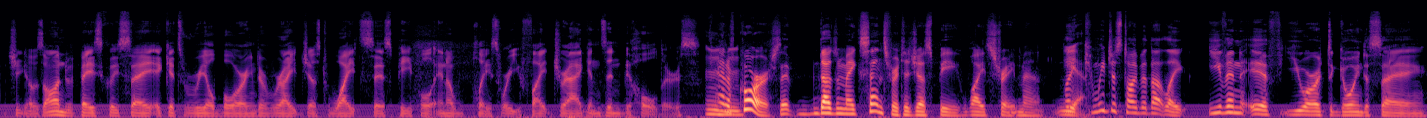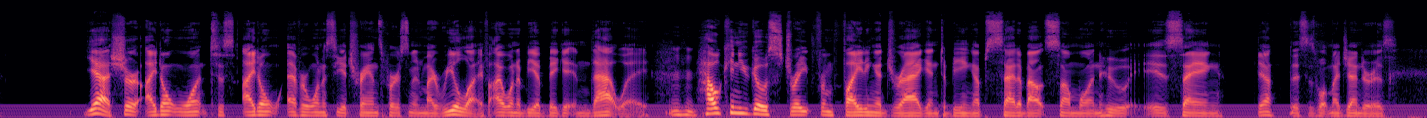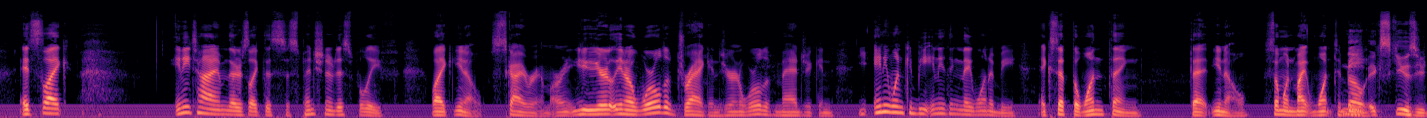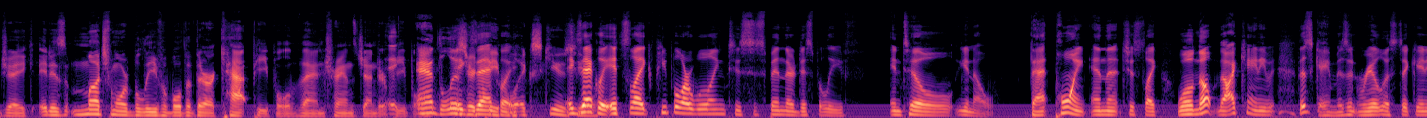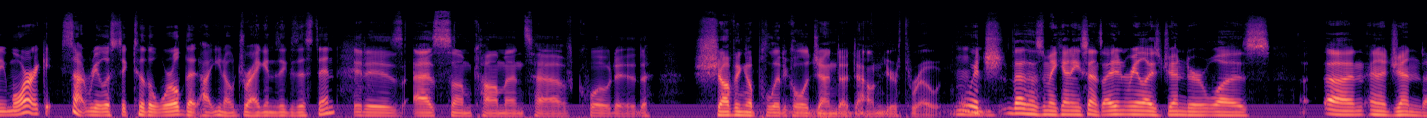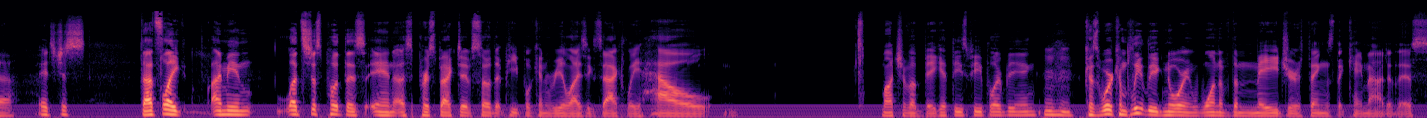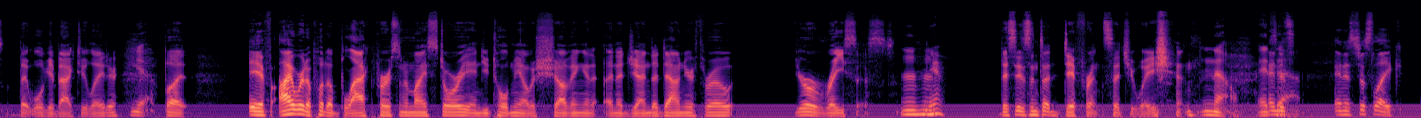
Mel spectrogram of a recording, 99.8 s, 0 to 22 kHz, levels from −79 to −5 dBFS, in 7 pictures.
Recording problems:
electrical hum; faint; throughout; 60 Hz, 30 dB below the speech

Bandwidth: 14.5 kHz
